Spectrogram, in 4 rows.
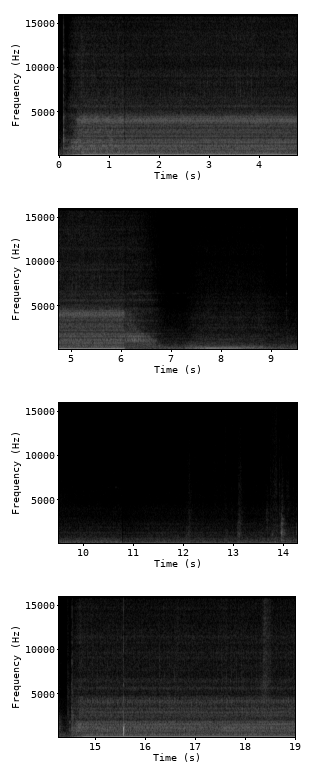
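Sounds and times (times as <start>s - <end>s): lathe motor humming: 0.1s - 6.7s, 14.6s - 19.0s.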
